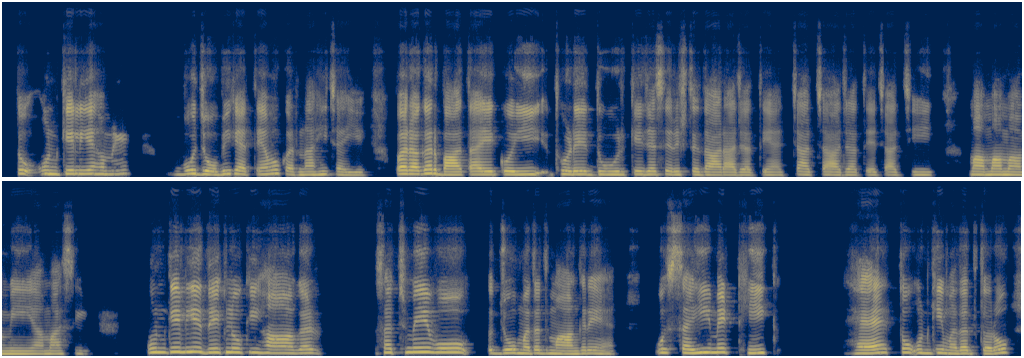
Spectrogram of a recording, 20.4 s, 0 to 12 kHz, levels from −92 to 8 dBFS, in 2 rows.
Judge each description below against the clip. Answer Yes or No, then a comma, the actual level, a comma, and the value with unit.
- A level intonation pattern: No, average, 4.1 semitones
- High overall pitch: Yes, high, 220 Hz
